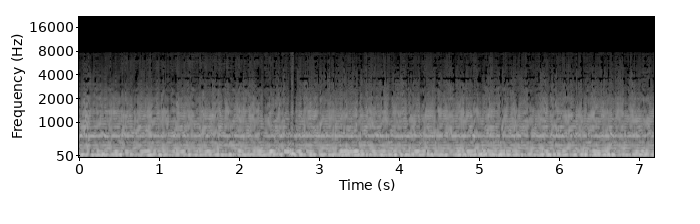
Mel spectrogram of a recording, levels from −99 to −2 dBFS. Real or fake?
fake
